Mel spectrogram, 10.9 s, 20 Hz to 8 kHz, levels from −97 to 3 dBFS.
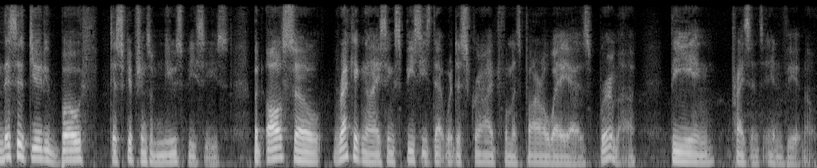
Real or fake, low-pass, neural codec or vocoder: fake; 7.2 kHz; codec, 16 kHz, 1.1 kbps, Voila-Tokenizer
